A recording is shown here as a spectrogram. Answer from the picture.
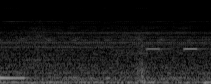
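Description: Two short, faint high beeps about half a second apart near the end, over a low steady rumble.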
